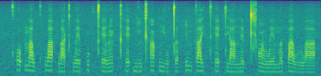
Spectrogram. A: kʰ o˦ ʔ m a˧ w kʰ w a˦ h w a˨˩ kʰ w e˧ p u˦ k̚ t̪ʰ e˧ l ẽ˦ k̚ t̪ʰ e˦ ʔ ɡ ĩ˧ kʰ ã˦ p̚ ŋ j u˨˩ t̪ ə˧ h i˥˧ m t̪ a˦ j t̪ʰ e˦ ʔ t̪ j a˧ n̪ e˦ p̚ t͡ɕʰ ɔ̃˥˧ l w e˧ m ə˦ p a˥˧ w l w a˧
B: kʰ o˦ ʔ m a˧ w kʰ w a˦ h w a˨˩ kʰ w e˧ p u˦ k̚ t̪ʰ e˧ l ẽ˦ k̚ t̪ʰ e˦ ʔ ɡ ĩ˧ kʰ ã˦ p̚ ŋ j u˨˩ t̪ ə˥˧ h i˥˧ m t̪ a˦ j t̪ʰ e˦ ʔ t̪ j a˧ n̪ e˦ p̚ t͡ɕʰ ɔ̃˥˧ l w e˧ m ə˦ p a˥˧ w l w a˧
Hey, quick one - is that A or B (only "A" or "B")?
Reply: A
